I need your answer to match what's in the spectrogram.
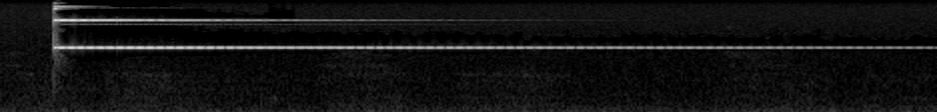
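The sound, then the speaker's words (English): A single meditation bell is struck once, ringing with a clear, pure tone that slowly fades over several seconds with a gentle pulsing shimmer, alone against near silence. “So what you're doing is you're noticing the sound of the bell moving through time.”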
